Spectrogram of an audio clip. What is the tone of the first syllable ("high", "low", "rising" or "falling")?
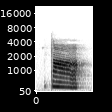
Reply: low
